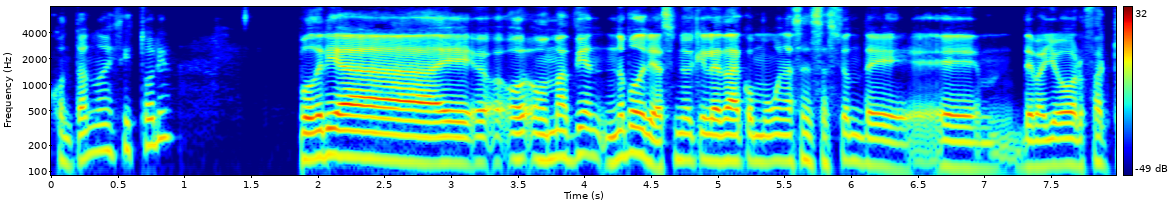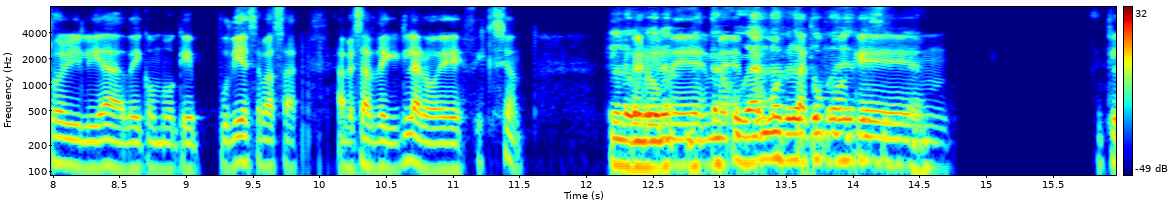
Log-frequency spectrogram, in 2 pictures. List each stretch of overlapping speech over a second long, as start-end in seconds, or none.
12.3-14.6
